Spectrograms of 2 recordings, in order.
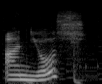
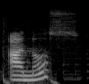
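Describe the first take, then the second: First: The middle consonant is a palatal ny sound. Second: The middle consonant is a plain n sound. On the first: It means years. The speaker calls it right. "if you don't say años" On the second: It sounds like the word for anus. The speaker calls it wrong. "you say anos, or something like that, then it's like anus"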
